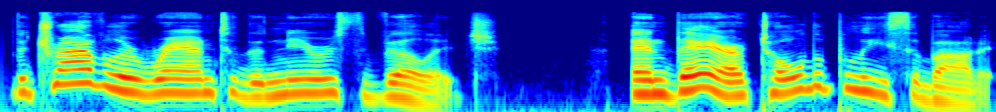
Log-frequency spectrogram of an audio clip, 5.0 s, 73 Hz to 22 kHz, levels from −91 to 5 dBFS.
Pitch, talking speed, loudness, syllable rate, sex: 195 Hz, 170 wpm, -16 LUFS, 5.7 syllables/s, female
